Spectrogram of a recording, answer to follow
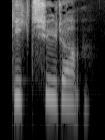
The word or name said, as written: Gigt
